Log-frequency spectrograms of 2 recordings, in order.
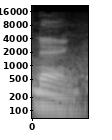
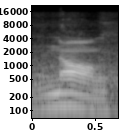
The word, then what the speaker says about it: Nang: And he said, "No, not Nang." Nong. Don't believe me? Back it up and listen to him. And I said, "Rimes with Hong Kong."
